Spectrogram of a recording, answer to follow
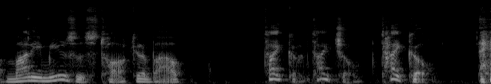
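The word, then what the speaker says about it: Tycho: it's t y c h o it is pronounced Tao and Scott Hansen is the person that is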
